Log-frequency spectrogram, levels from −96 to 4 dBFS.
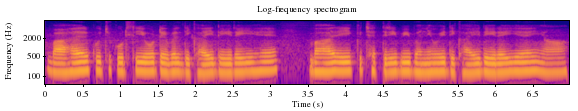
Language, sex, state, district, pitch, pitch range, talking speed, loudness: Hindi, male, Rajasthan, Jaipur, 150 Hz, 140-155 Hz, 180 wpm, -18 LUFS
